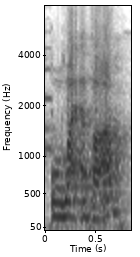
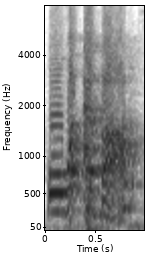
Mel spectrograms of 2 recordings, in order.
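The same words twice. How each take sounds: First: Mocking whatever; dismissive whatever, like Owl; imitating Owl. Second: Or whatever, louder and higher; louder mock Owl. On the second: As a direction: push the dismissive whatever. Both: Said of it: "He says things like that".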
